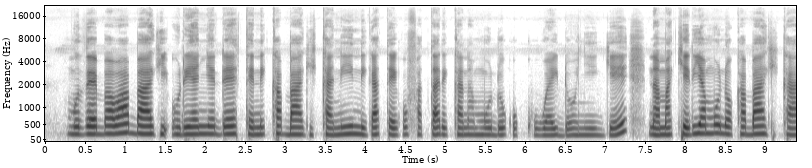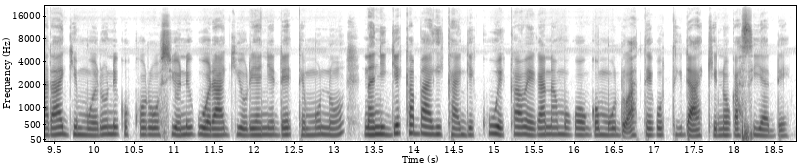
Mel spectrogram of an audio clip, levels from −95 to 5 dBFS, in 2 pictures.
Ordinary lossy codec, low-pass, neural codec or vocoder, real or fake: none; none; none; real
